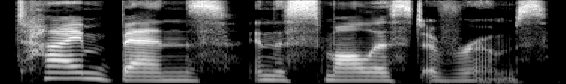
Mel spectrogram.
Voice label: voice sample, Young and popular, this playful American female voice; Jessica; Shot Studio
